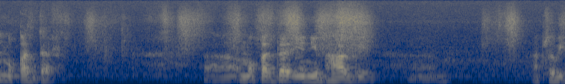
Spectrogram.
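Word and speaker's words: مقدر: अब आपने देखा कि उच्चारण के फर्क से कितना अंतर पड़ गया। एक शब्द है मुक़द्दर, मुक़द्दर, मुक़द्दर, यहाँ पर का की आवाज़ है,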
